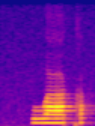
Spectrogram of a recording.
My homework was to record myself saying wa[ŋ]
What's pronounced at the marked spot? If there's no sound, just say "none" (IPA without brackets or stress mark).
k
